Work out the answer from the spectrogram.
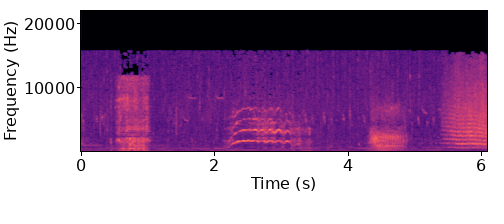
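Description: Animal calls over steady background music: a short harsh burst about half a second in, a high wavering call around two seconds in, another harsh burst past four seconds, and a high call near the end.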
